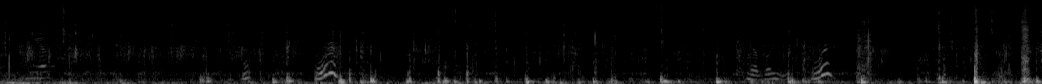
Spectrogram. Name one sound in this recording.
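Footsteps thud on a wooden boardwalk.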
